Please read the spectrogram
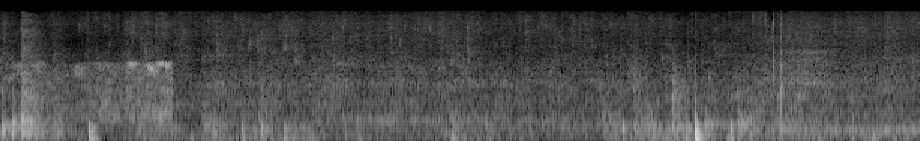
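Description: The tail of a received digital (DMR) radio transmission plays through the computer speaker for about the first second, cut off sharply above the voice range. Low room noise follows, with a few light ticks and a single dull knock about four and a half seconds in.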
